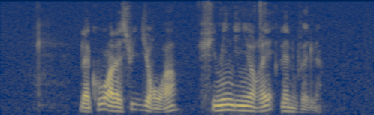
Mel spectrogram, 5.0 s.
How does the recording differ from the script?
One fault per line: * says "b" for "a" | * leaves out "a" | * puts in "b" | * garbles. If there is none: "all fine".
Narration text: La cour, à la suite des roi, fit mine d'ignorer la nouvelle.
* says "du" for "des"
